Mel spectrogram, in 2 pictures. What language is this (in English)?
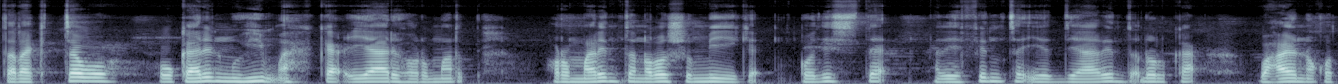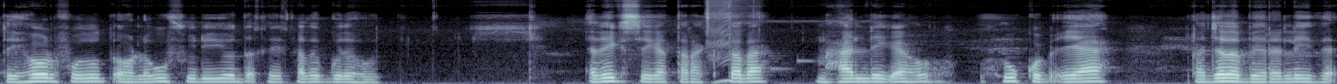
Somali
